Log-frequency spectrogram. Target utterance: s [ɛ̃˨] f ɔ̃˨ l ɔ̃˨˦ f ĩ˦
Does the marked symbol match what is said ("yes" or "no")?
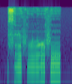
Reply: yes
